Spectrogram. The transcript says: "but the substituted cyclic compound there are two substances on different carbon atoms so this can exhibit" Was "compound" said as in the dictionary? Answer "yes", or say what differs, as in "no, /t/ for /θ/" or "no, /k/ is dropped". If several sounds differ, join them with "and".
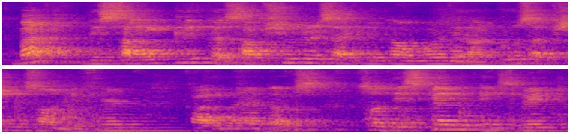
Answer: no, /n/ is dropped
